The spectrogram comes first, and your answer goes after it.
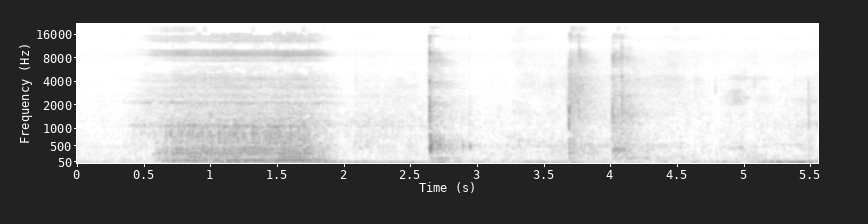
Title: snoring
